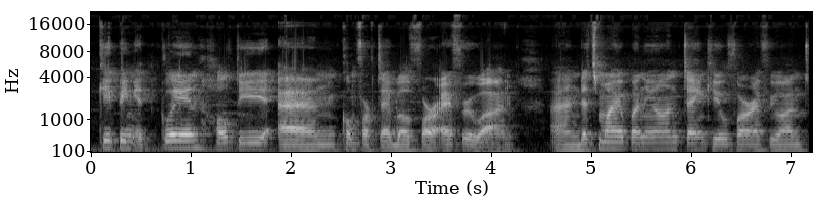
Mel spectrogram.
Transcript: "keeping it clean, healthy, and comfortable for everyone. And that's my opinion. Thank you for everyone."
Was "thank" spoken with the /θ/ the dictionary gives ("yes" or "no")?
no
